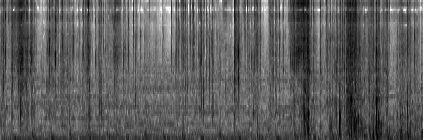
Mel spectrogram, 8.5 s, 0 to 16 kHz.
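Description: Foil wrapper of a 1991 Pro Set PGA Tour card pack being torn and peeled open by hand, crinkling in irregular crackles, with the loudest bursts about six and seven seconds in.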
